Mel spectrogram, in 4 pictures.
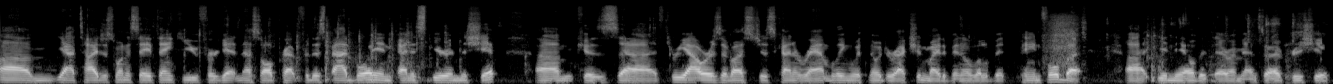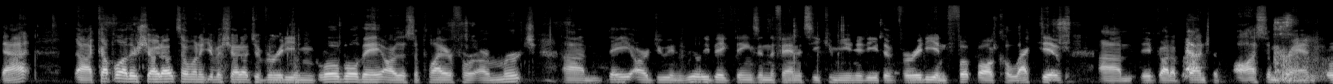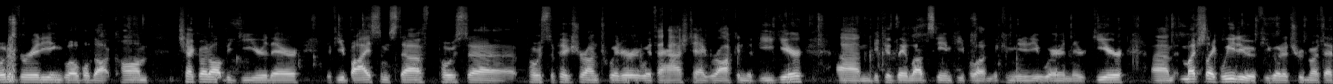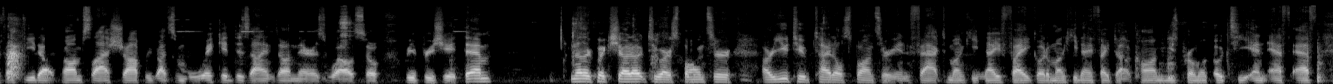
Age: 20-39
